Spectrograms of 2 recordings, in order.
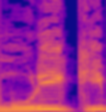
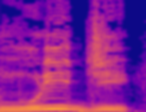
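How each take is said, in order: First: The name is pronounced the Spanish way. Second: The name is pronounced the Albanian way. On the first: "en lugar de" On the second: "para pronunciarlo en albanés"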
